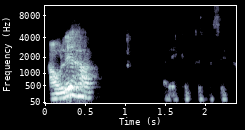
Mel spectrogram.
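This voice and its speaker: A young adult man with a Brazilian Portuguese accent, teaching an online literature class in a lively, joking way and reading short poems aloud. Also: a little high, quick pace, highs cut off.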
